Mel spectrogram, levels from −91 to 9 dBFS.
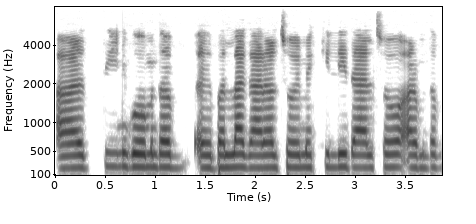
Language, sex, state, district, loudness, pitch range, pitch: Hindi, female, Bihar, Kishanganj, -21 LUFS, 215-225 Hz, 220 Hz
